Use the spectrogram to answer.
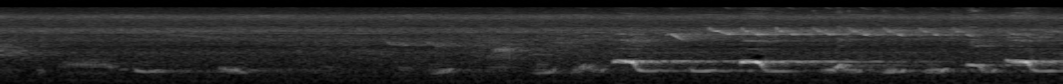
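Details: Black Butcherbird (Melloria quoyi), a tropical northern species of Australia's Top End, Northern Territory, giving rich, mellow piping whistles: first soft and scattered, then a louder run of clear notes about twice a second.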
